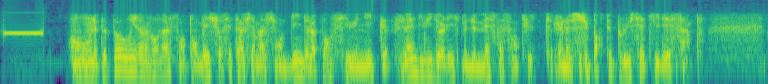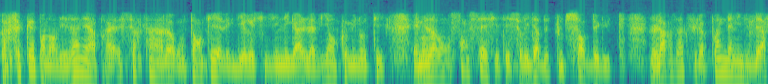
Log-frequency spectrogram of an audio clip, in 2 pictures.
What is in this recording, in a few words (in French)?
Mai repondeur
